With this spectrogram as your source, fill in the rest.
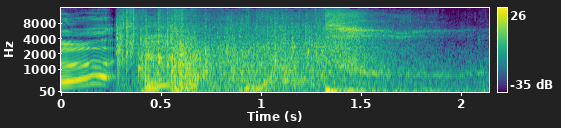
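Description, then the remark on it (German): A short voiced cry gives way to a loud burst of splashing water as people jump in, followed by churning sloshes and a second splash before the sound settles. “Dann, tschüss, liebe Hörer, wir springen jetzt.”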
